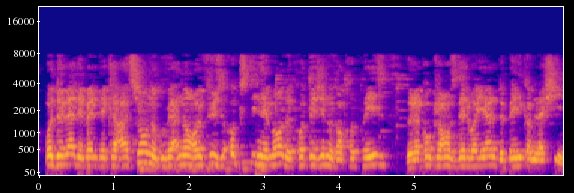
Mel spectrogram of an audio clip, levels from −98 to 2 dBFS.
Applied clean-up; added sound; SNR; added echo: classical method WPE with log-MMSE.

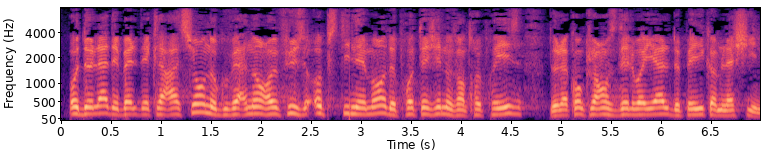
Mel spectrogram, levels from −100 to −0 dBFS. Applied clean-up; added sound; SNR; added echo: none; none; none; none.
